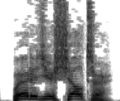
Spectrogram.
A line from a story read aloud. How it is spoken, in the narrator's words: he demanded in a loud voice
